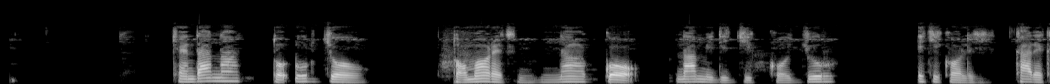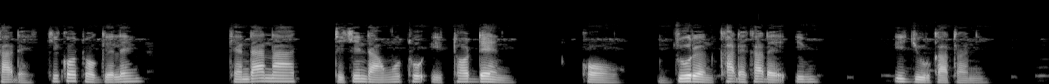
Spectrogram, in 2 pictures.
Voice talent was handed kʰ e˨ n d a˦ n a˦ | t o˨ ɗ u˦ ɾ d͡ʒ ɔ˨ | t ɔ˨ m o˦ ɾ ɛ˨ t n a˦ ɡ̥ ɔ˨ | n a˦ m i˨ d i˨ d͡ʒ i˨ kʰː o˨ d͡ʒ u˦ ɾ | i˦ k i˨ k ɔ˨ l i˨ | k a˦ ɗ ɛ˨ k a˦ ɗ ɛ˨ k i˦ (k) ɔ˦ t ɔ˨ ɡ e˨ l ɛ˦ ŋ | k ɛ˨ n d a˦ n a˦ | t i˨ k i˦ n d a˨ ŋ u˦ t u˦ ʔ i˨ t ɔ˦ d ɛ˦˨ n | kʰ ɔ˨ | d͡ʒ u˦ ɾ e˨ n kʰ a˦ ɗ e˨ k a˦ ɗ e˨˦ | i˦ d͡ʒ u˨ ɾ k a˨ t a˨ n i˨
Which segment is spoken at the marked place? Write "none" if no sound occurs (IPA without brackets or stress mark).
k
